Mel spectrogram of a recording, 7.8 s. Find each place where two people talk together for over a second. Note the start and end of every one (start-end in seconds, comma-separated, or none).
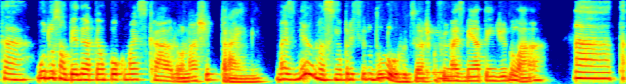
none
